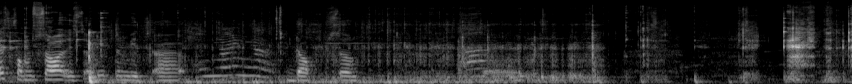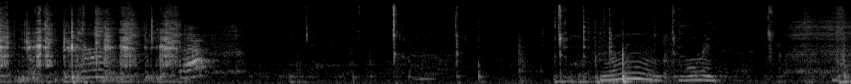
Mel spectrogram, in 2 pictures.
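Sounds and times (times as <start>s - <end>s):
utensils clinking against bowl: 0.0s - 10.5s, 14.0s - 15.5s.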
